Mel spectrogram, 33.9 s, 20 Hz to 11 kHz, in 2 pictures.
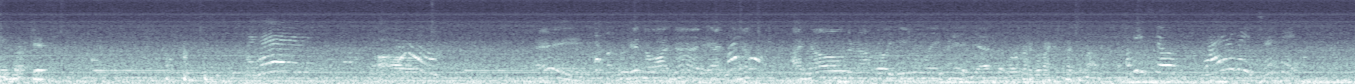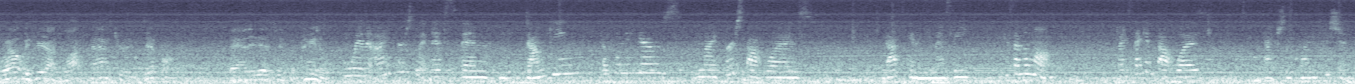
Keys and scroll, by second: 5.7 [.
